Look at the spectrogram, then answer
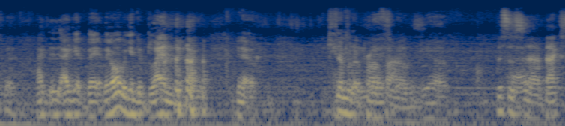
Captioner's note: laughter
